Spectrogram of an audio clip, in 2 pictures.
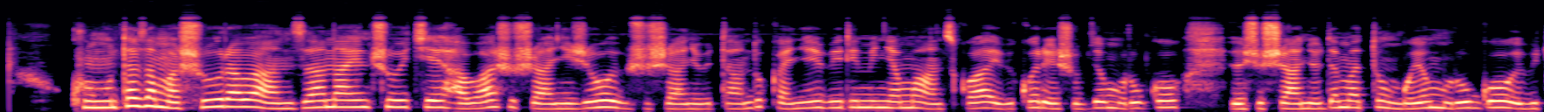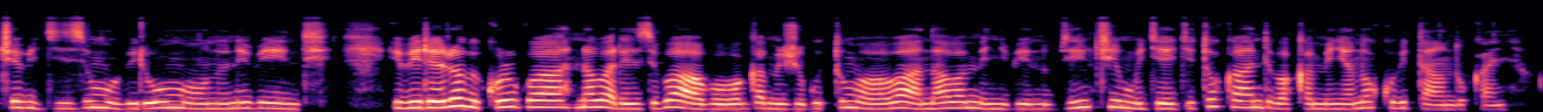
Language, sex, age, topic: Kinyarwanda, female, 25-35, education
